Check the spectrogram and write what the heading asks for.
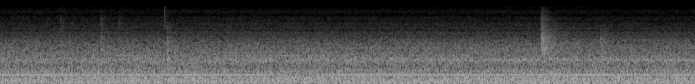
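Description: Steady drone of ship's engine-room machinery with a constant mid-pitched hum, and a couple of short clicks, one about a second and a half in and another about five seconds in.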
